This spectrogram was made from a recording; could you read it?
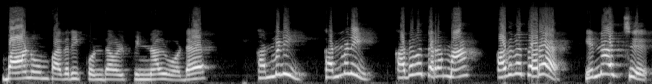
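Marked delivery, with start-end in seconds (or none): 2.6-6.4 panicky, much higher and rising; frantic calling. Acted. Grandmother frantically calling Kanmani through the door, panicky and high. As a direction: pound on the door calling for the girl in alarm. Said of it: "படபடவென கதவை தட்டினாள்".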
